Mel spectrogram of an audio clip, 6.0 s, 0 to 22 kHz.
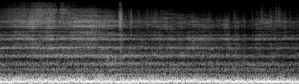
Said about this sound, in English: We have main engine start. 5, 4, 3, 2, 1. Liftoff.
